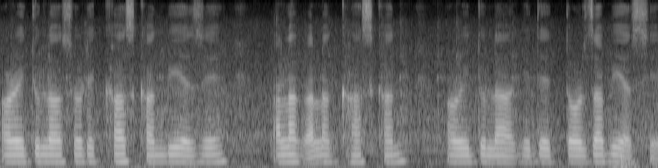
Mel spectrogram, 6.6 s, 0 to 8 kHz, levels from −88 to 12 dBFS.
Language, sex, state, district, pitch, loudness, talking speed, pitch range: Nagamese, male, Nagaland, Dimapur, 125 Hz, -19 LUFS, 190 wpm, 125-130 Hz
